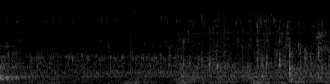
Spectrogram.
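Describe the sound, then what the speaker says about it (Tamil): Egg curry gravy bubbling steadily in a pot, a soft continuous simmer with faint popping throughout, growing slightly louder toward the end, with no voices. "குழம்பு நல்லா கொதிச்சு பச்சை வாசனைலாம் போயிடுச்சு"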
